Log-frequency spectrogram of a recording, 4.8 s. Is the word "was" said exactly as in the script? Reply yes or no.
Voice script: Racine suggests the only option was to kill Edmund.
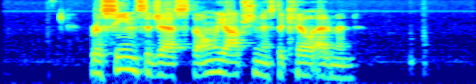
no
